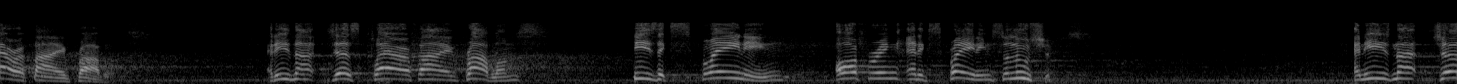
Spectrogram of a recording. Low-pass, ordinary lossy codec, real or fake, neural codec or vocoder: 7.2 kHz; Opus, 32 kbps; fake; codec, 16 kHz in and 24 kHz out, 1 kbps, XY-Tokenizer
